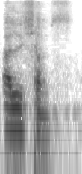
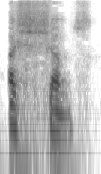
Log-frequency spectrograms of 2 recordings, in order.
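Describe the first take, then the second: First: The lam is sounded before a single sh. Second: The lam is silent and the sh is doubled. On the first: The speaker calls it wrong. "you cannot say al-shams" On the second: The speaker calls it right. "put a shadda on the sheen"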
